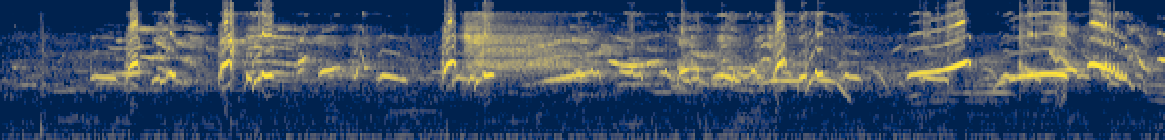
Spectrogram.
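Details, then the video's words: Oriental magpie-robin song of rapid mixed phrases: quick rising and falling whistles, clicks and scratchy squawk-like notes packed closely together, loud and nearly unbroken throughout. "suara kicau burung Kacer"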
